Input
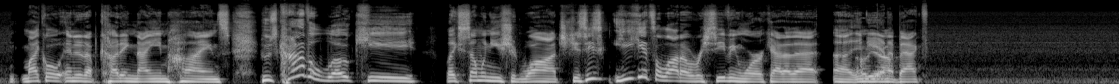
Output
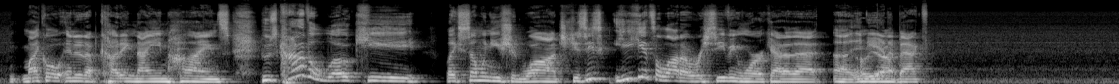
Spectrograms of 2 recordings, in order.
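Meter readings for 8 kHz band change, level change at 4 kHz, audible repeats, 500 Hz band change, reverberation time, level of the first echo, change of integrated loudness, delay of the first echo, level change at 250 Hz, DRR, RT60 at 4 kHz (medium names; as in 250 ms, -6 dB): 0.0 dB, 0.0 dB, no echo, +1.0 dB, 0.45 s, no echo, +1.0 dB, no echo, +1.0 dB, 7.5 dB, 0.40 s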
